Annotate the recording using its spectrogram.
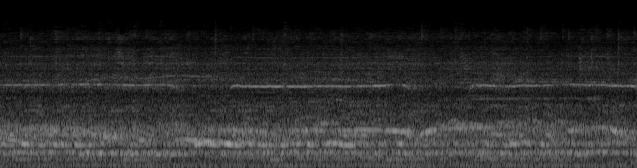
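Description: Voices and crowd noise played through a television, with a high steady tone sounding three times, each lasting about a second and a half.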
